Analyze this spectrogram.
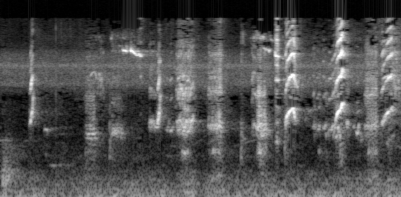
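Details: During a routine feeding, rainbow lorikeets chatter rapidly. Shrill, screechy chirps follow each other about twice a second, growing louder and more crowded toward the end.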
